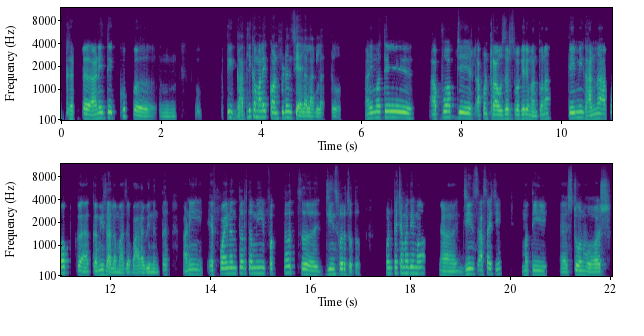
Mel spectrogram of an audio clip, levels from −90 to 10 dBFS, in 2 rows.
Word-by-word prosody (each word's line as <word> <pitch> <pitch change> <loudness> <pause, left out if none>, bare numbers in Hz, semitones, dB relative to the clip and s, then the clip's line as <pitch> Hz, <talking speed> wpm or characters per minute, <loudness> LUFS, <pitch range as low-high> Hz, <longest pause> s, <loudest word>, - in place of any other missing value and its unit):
घट्ट 125 +1 -4
आणि 135 +3 +4
ते 165 - +5 0.2
खूप 205 -5 -5
अ, - - +4 0.5
अं, 100 0 -8 1.0
ती 170 - +2
घातली 190 +3 -3
का 195 0 +1
मला 180 0 +3
एक 180 - -1
कॉन्फिडन्स 160 +2 +1
यायला 110 0 +4
लागला. 105 -1 -1 0.2
हो. - - -4 0.5
आणि 150 +4 +1
मग 170 +1 +3
ते 175 - +6 0.9
आपोआप 175 +8 +1
जे 155 -2 +6
आपण 150 - -3
ट्राउझर्स 130 +1 +3
वगैरे 135 +1 +3
म्हणतो 110 0 -3
ना, 140 +2 -2 0.4
ते 155 - +7
मी 165 +1 +2
घालणं 130 +1 0
आपोआप 180 +5 0
अ, 115 -4 +1
कमी 130 +3 0
झालं 110 -5 0
माझं 105 +1 -4
12वी 100 +2 -1
नंतर 105 +7 -5 0.4
आणि 140 +2 -4 0.2
एफवाय 160 +5 +2
नंतर 170 +1 0
तर 175 - +3
मी 175 0 0
फक्तच 185 +3 -3 0.5
जीन्सवरच 150 0 +1
होतो. - - -7 0.5
पण 170 0 0
त्याच्यामध्ये 180 +1 +1
मग 175 0 -1 0.3
अ, 120 -1 -1 0.2
जीन्स 155 +1 0
असायची. 150 +2 -2 0.4
मग 130 +1 -5
ती 130 -2 -3 0.3
अ, 110 0 -3
स्टोन 130 +4 +2
वॉश, 110 -1 0
140 Hz, 145 wpm, -22 LUFS, 120-165 Hz, 1.0 s, ते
